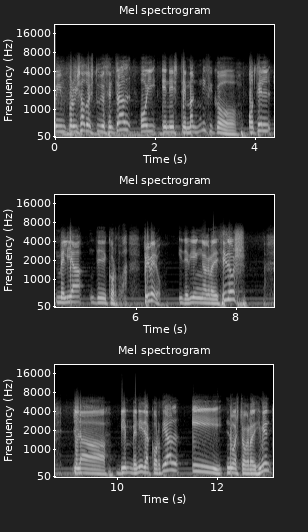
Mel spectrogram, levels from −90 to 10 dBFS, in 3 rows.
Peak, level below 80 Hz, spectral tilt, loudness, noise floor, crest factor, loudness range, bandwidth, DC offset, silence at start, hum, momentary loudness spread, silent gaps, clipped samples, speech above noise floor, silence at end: -4 dBFS; -48 dBFS; -6.5 dB/octave; -20 LUFS; -43 dBFS; 18 dB; 3 LU; 7.4 kHz; under 0.1%; 0 s; none; 10 LU; none; under 0.1%; 23 dB; 0 s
